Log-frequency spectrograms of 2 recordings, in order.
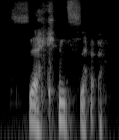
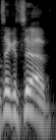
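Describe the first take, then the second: First: Slow, much softer "Second serve", drawn out like a hushed commentator. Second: Said in the usual way. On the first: Pretend. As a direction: whisper the call as if not to disturb the players. Quiet slow repeat of call.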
